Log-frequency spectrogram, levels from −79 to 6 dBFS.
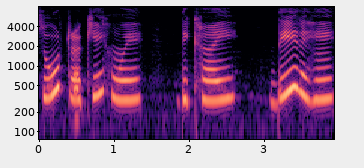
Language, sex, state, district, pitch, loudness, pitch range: Hindi, female, Himachal Pradesh, Shimla, 320 Hz, -14 LUFS, 305-355 Hz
